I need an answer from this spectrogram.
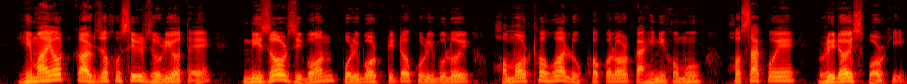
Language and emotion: Assamese, neutral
